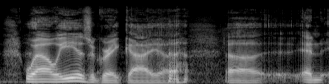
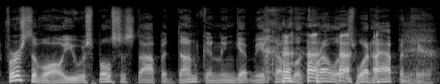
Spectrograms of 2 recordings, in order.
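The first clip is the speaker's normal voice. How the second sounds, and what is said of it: Put-on Rhode Island accent. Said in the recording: “if I go into my Rhode Island accent, which is where I'm from”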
